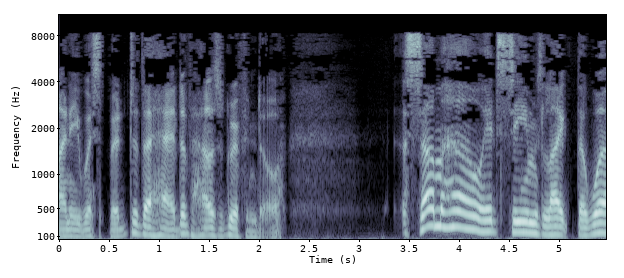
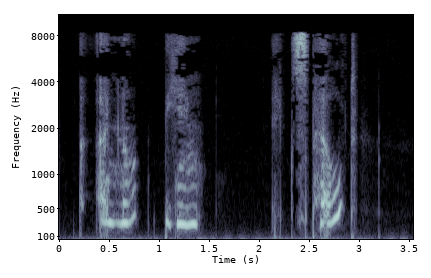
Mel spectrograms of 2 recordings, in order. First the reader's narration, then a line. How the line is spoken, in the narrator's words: the girl whispered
